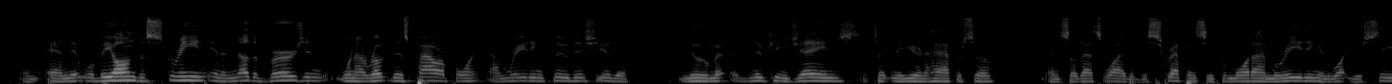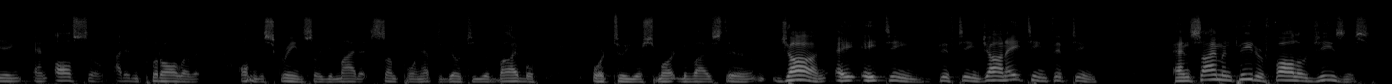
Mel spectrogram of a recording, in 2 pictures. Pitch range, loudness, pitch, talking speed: 135-165 Hz, -45 LUFS, 145 Hz, 195 wpm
